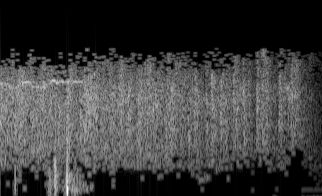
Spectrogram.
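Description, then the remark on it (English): An audience applauds the introduction of speaker Mitch Altman, a dense wash of many hands clapping that holds at an even level for several seconds before beginning to taper off at the end. “Give him a huge round of applause right now and when the talk is over.”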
